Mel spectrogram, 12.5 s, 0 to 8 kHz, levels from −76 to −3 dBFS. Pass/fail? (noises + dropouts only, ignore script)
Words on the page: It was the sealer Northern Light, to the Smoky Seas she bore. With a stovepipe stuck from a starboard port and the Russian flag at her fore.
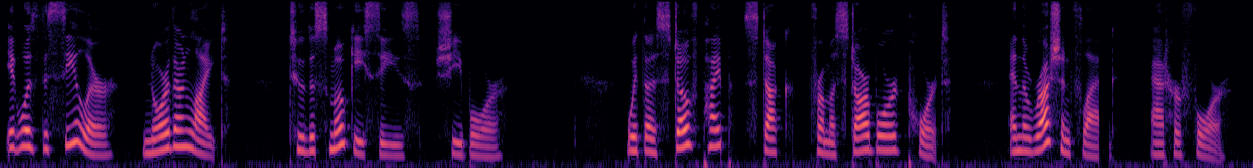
fail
